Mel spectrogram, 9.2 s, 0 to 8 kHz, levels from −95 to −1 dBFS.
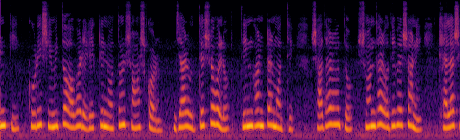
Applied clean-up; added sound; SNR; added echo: none; none; none; none.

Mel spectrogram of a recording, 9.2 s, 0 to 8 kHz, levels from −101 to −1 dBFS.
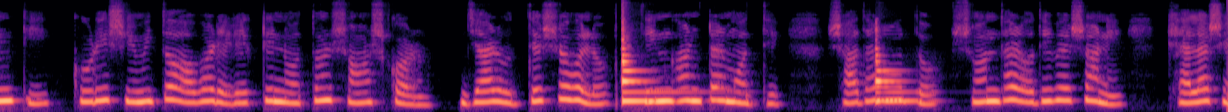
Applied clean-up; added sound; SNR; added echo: neural mask model DeepFilterNet 3.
